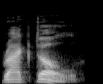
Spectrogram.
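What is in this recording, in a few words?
"rag doll", British English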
